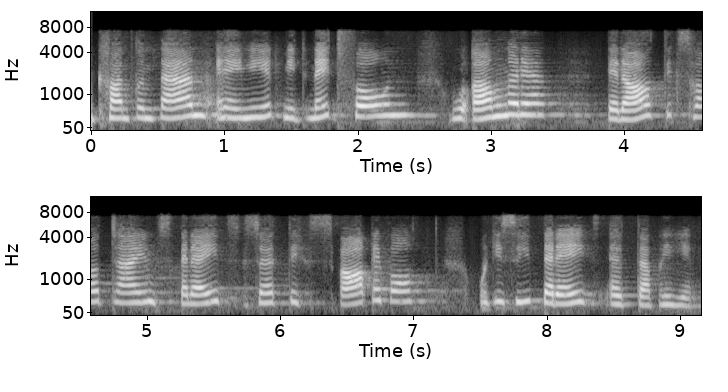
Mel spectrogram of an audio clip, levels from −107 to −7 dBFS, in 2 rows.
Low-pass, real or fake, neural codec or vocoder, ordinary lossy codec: 7.2 kHz; fake; codec, 16 kHz, 0.5 kbps, X-Codec, HuBERT features, trained on general audio; Opus, 64 kbps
